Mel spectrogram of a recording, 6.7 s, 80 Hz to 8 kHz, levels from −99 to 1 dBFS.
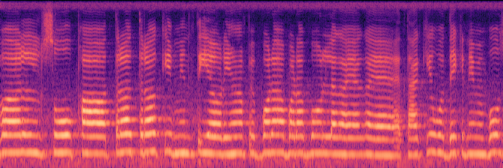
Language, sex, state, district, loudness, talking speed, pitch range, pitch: Hindi, female, Bihar, Patna, -16 LUFS, 180 wpm, 260-275 Hz, 270 Hz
